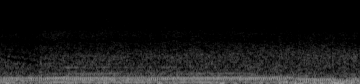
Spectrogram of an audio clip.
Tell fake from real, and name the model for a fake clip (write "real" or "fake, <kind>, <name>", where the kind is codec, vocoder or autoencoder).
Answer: fake, vocoder, BigVGAN v2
